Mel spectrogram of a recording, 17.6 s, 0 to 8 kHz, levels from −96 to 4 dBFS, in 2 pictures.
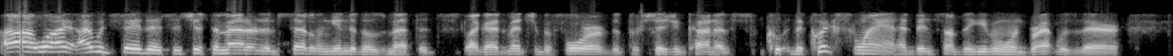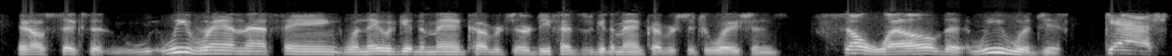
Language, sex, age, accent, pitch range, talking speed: English, male, 30-49, American, 120-145 Hz, 230 wpm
